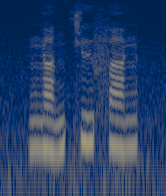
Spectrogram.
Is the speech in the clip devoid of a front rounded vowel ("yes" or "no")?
yes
